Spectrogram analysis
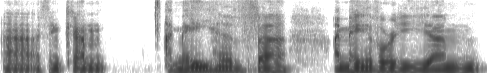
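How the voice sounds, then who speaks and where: A man reminiscing casually as an interview guest, haltingly searching for his words. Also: fairly low pitch, steady tone, darkish tone, clean tone, no echo, clean studio sound. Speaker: podcast guest, actor and producer.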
